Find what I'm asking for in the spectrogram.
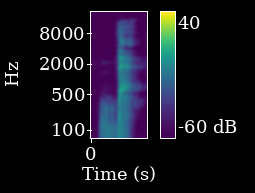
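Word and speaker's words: Ba (ب): Ba is pronounced like the B sound in English, like when you use it in the word bat. So bat, same pronunciation as ba.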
